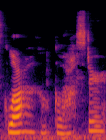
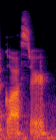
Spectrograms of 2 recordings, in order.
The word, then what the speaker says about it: Gloucester: Leicester, Leominster, all the ones that have fewer syllables than you would think. Yeah, Gloucester.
